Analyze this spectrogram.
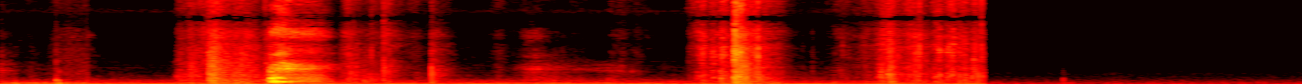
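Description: Nylon cat play tunnel rustling and crinkling in several bursts as a cat moves and pounces inside it, the loudest about two seconds in, over a low steady hum. The sound cuts off to near silence about seven seconds in.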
